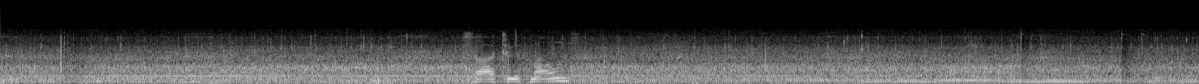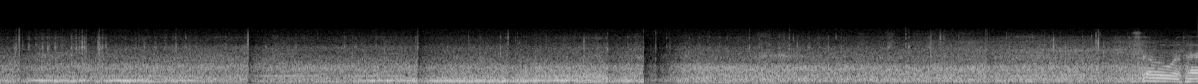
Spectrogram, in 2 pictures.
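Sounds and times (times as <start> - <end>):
constant background noise: 0.0 - 23.9
engine-like mechanical hum: 0.0 - 23.9.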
